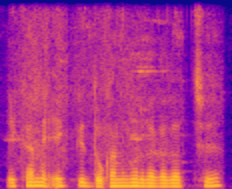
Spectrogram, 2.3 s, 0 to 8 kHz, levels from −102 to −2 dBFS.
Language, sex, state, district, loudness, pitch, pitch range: Bengali, male, West Bengal, Cooch Behar, -16 LUFS, 140 Hz, 135-150 Hz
